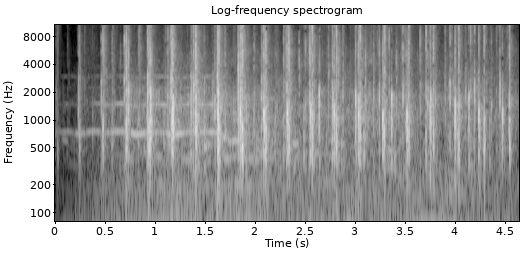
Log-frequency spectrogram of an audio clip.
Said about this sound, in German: Mit Beifall wurden die Redner bedacht, die vor den Demonstranten sprachen.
